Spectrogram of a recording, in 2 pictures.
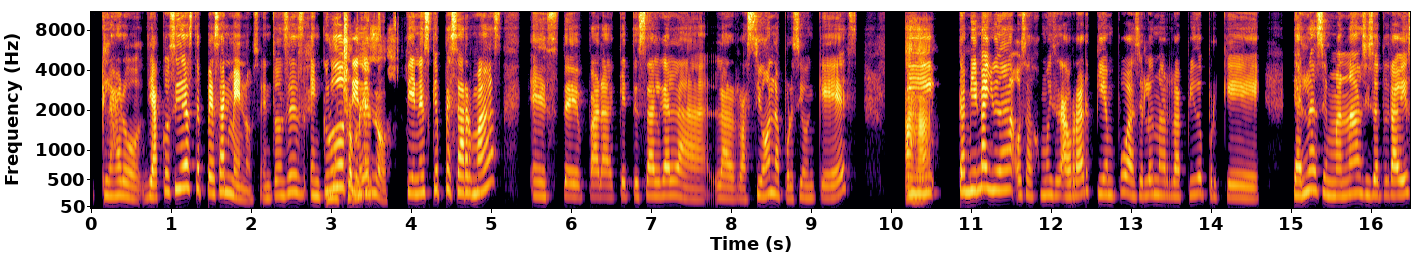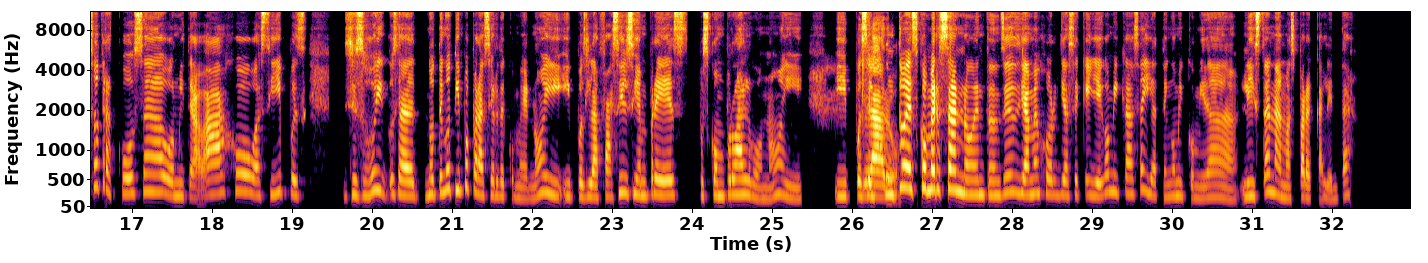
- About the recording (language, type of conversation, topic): Spanish, podcast, ¿Cómo te organizas para comer más sano cada semana?
- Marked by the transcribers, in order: none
